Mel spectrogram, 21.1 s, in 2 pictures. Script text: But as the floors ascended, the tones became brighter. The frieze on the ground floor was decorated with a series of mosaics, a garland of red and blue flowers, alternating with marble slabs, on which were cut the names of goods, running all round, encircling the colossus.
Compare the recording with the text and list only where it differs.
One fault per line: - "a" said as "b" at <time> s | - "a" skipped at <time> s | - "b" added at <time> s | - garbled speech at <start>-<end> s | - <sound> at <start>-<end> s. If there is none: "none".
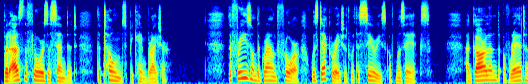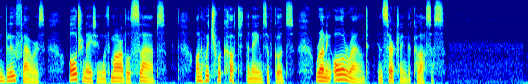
none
